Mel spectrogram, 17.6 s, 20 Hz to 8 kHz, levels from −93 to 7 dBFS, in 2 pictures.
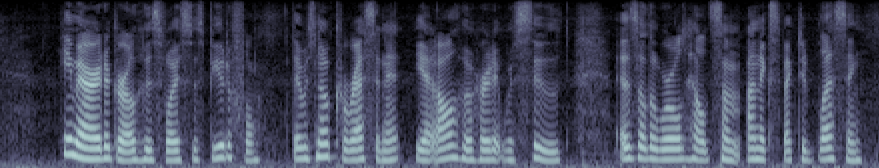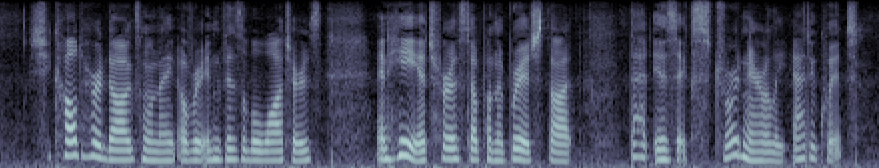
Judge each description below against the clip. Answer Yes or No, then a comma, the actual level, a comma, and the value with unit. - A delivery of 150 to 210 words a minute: Yes, average, 175 wpm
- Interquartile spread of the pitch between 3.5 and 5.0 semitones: No, average, 2.7 semitones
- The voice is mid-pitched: Yes, medium, 180 Hz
